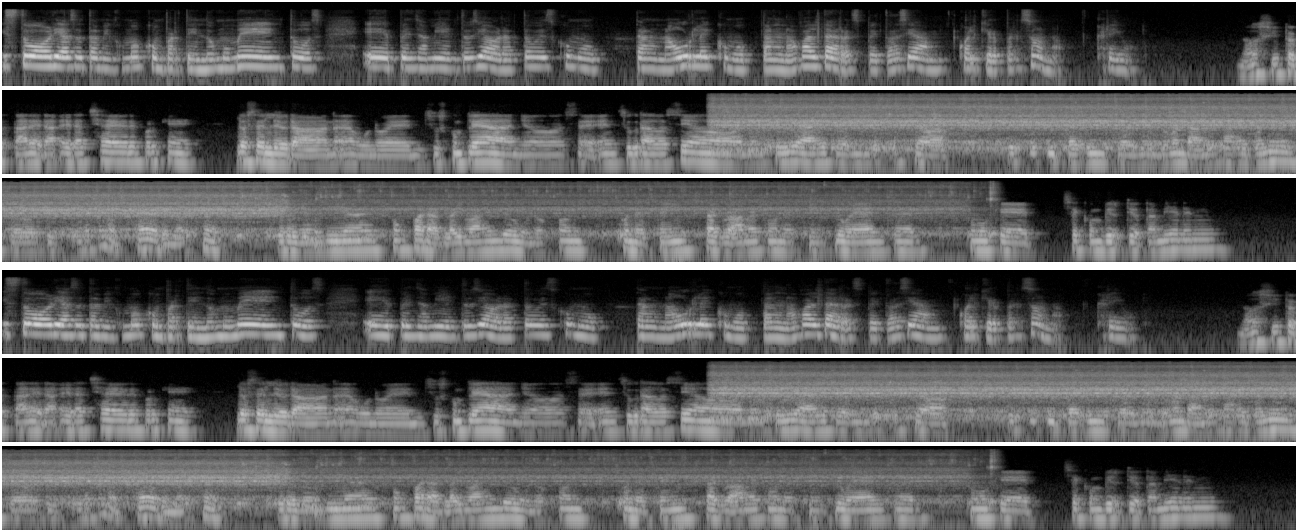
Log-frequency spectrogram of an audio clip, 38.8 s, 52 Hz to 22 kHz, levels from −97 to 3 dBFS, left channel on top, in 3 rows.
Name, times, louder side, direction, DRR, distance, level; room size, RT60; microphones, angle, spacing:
voice 1, 0.0-5.9 6.3-10.6 10.9-11.3, left 2 dB, 75° left, 1.3 m, -31 dB
voice 2, 12.4-14.8 15.3-22.4 22.9-31.7 32.1-35.1 35.6-36.2 36.5-38.1, left 2 dB, 35° left, 1.8 m, -35 dB
sound 1, 20.0-35.9, equal, 20° left, 4.5 m, -33 dB
10.0 x 6.7 x 2.6 m
head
